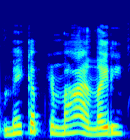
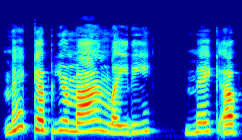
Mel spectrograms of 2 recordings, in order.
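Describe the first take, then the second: First: Much softer, under-the-breath grumble; muttered aside. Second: Louder, higher exasperated scold; exasperated call. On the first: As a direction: mutter it to yourself, resigned. Repeating scold to indecisive Sim. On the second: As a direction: throw up your hands and call it out loud. Scolding indecisive Sim. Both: Acted.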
